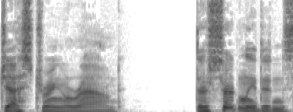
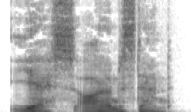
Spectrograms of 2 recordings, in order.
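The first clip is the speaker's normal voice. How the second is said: ordinary delivery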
